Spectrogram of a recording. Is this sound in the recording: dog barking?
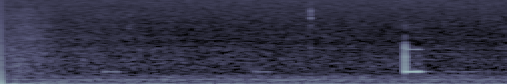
no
